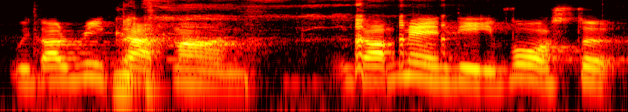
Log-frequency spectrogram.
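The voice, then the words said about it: Attempted Jamaican accent. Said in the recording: “a Jamaican accent. ... I can't do it.”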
